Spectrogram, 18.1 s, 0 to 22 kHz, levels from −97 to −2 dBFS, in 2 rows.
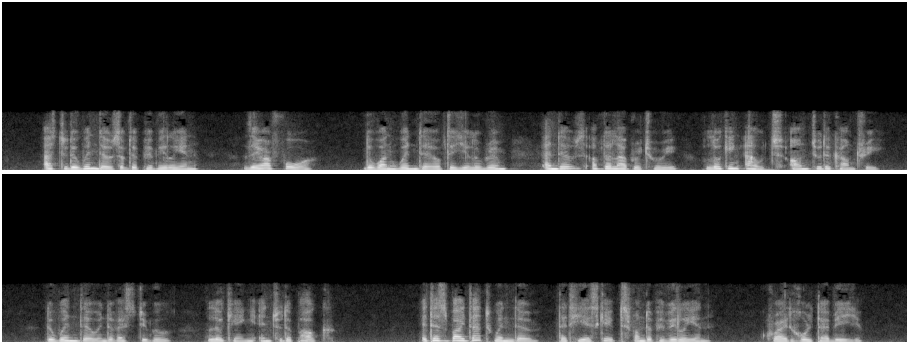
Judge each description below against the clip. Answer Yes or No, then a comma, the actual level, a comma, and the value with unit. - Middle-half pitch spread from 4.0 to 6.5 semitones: No, average, 2.8 semitones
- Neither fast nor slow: Yes, average, 165 wpm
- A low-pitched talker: No, high, 190 Hz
